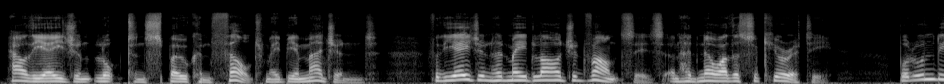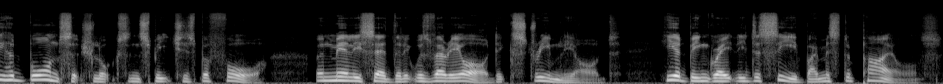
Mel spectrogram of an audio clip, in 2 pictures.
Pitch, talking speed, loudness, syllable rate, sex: 145 Hz, 155 wpm, -19 LUFS, 4.8 syllables/s, male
